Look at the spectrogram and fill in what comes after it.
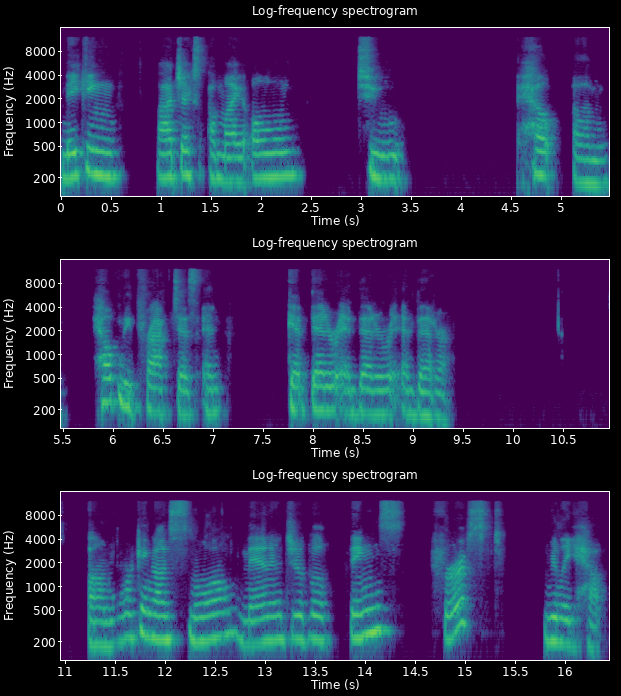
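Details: Adult woman with aphasia after a stroke, also living with apraxia of speech and dysarthria, recorded unedited on a good day, usually in the morning before fatigue; aphasia.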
